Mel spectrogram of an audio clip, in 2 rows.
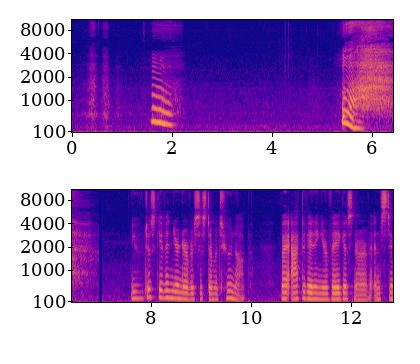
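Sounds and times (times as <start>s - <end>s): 
person yawning: 5.4s - 6.8s
speech: 7.6s - 10.0s, 10.6s - 12.8s.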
